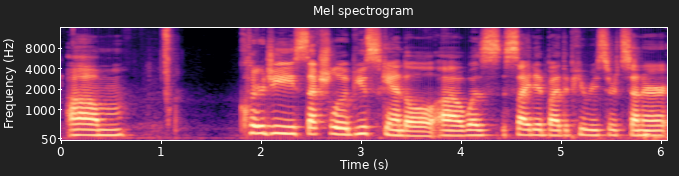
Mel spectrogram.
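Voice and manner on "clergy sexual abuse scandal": ordinary talk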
